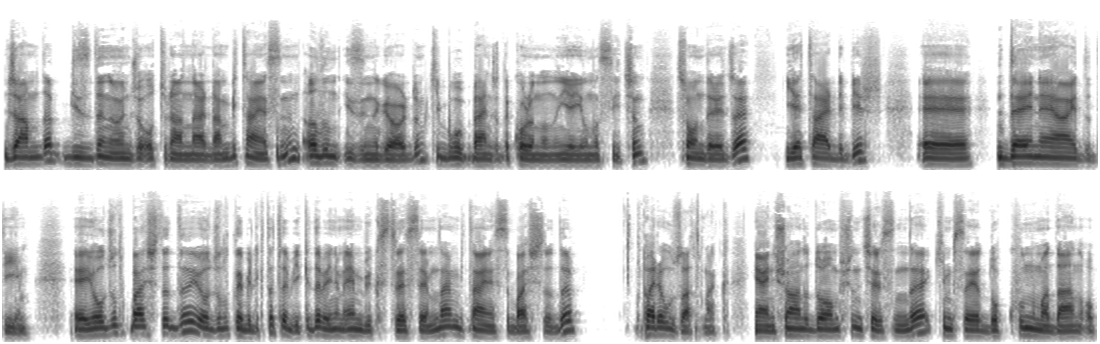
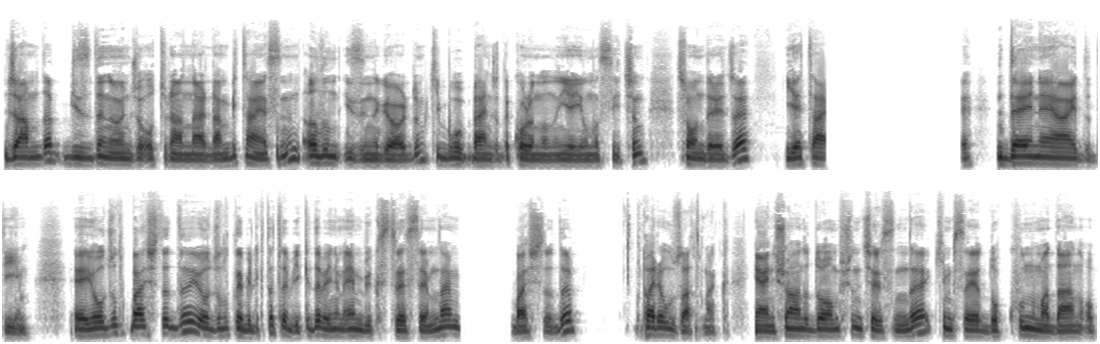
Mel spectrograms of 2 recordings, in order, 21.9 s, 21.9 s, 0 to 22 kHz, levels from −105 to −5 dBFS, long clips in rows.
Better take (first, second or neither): first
